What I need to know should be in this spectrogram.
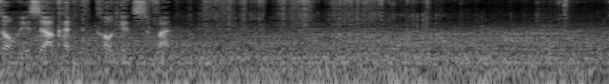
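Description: A woman bites and chews food close by.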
